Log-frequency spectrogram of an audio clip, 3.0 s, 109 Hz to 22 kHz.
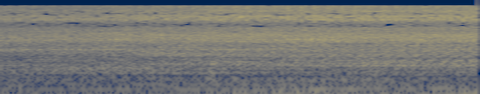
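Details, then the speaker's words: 2012 Honda Brio with engine light on and rpm holding, at idle: lumpy, stumbling misfire that stayed in the same cylinder after coils and plugs were swapped; fuel injector being swapped to cylinder 2 to test. "Neng Kondisinya masih pincang ya kita udah rabing koil koil Kita pindah kesini ternyata penyakitnya masih tetap di sini"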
